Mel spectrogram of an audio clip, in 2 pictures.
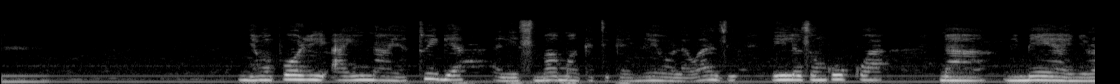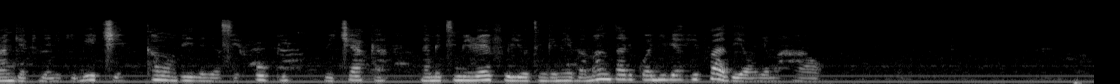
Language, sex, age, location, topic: Swahili, female, 25-35, Dar es Salaam, agriculture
